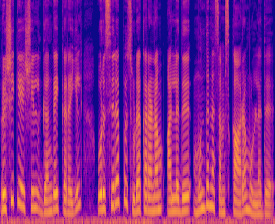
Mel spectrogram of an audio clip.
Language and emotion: Tamil, neutral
